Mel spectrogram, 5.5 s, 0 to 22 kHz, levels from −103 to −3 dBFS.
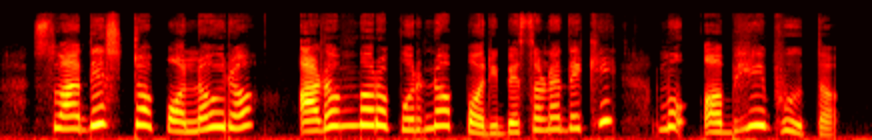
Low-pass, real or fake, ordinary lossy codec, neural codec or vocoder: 14.4 kHz; fake; none; vocoder, 44.1 kHz, 128 mel bands, Pupu-Vocoder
